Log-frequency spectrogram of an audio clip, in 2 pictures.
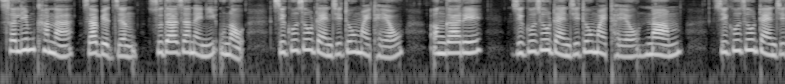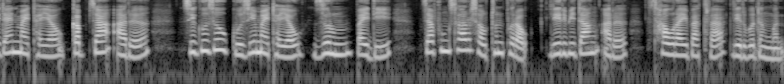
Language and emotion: Bodo, neutral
